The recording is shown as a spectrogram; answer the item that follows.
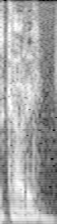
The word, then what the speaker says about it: Coty: And he said, I bet it was Cody. – C-O-T-Y. – The what? – Not Cody. It's probably Cody. I mean, it's spelled different, yes, but I bet it was Cody.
